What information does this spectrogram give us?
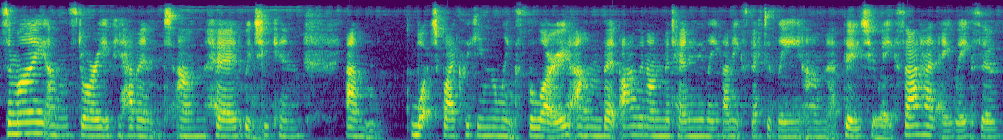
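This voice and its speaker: A woman's voice: lowish voice, steady tone, normal speed, roomy sound, lo-fi sound. A young woman in her twenties, a vlogger chatting casually to camera and giving advice, with many ums and a slightly nasal sound from a cold. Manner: chatty, warm-hearted advice with many fillers.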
